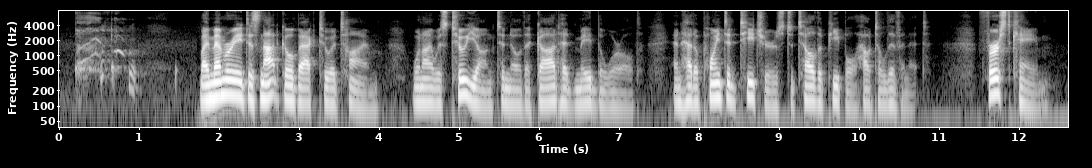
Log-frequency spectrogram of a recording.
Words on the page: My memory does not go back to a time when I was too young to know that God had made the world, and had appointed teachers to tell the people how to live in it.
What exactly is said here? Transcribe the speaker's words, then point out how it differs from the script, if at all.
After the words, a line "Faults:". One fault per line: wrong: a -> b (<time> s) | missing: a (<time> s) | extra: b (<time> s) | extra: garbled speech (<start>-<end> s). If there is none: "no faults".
My memory does not go back to a time when I was too young to know that God had made the world, and had appointed teachers to tell the people how to live in it. First came
Faults:
extra: First came (11.5 s)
